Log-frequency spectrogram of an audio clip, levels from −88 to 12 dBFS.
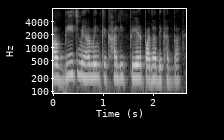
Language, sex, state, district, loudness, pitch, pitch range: Bhojpuri, female, Jharkhand, Palamu, -18 LUFS, 200 Hz, 190-205 Hz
